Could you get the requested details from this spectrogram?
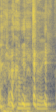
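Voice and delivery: mock sleazy teacher; creepy teacher voice. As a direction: lure the kid in, hammed up. Acts creepy teacher invitation.

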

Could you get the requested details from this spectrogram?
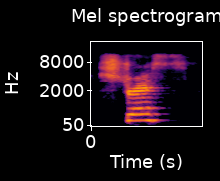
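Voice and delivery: put-on light thick Ukrainian accent; a hint of a Ukrainian dad. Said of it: "in this very thick Ukrainian accent".

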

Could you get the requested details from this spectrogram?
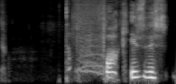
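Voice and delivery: high, slow wondering voice; awestruck child. Retold or imitated. Toddler seeing a sparrow, awestruck. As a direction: gape like a toddler. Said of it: "watch my son go like".

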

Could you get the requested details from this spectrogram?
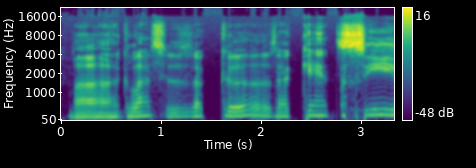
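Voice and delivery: slow, put-on nerdy voice; slow mocking voice. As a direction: drag it out mockingly. Mocking cohost's line.

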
